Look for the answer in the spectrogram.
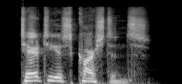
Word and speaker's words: Tertius Karstens: Anyway, I didn't – tell us what the real pronunciation of this name is if it was Dutch. – That would be Tertius Karstens.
